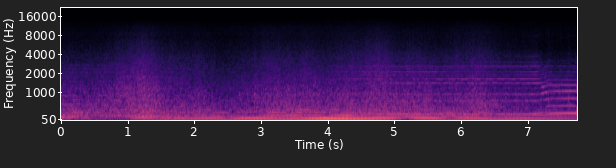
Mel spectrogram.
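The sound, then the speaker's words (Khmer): Sea waves crash against a mountainous island with a dense, continuous roar of surf that swells and eases, joined by sustained tonal music. “សមុទ្រទឹករលកបក់បោកមកភ្នំកោះ”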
